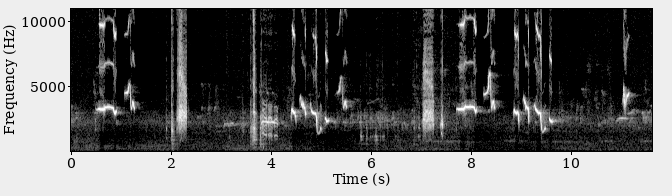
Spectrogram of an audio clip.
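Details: Oriental magpie-robin singing as a lure to get other magpie-robins to sing. Clear, high whistled notes mixed with short harsh rasping bursts, given in spaced phrases over a steady low background hiss.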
